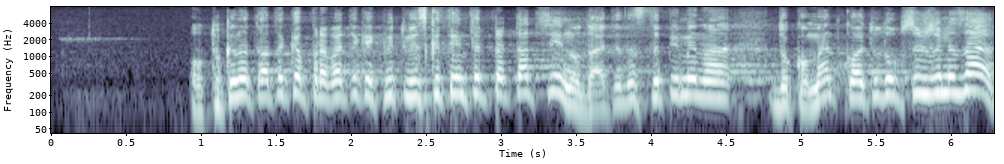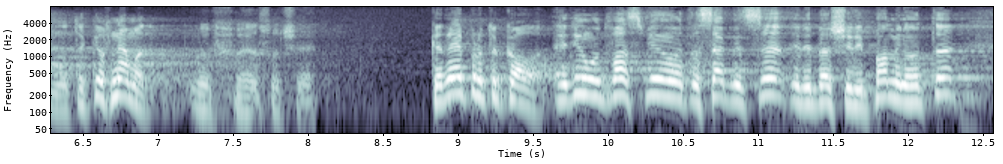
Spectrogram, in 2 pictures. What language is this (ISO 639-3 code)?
bul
